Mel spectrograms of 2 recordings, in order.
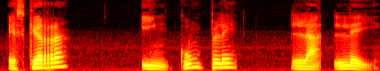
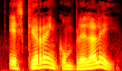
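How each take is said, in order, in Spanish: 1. Se pronuncia un poco más despacio. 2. Se pronuncia a un ritmo normal.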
